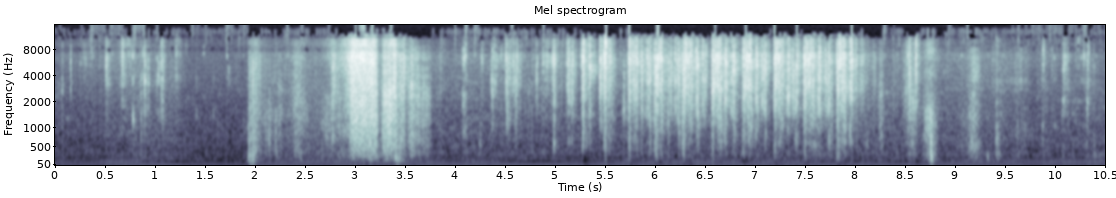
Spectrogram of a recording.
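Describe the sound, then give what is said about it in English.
A plastic Pop Rocks candy packet crinkles and crackles as it is handled before being cut open with scissors, in uneven bursts with a dense, busy stretch in the middle before it trails off into a few scattered rustles. “Find my scissors to cut this packet open with.”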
